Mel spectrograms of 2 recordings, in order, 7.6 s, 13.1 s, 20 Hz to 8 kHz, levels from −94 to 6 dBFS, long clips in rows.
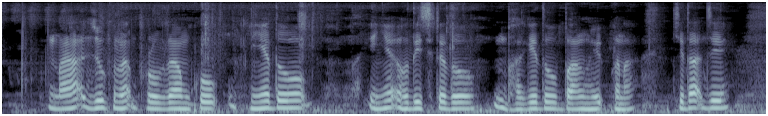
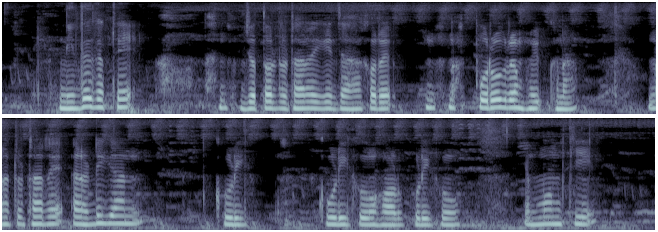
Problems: none marked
